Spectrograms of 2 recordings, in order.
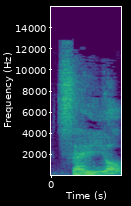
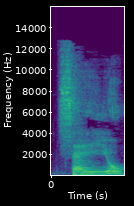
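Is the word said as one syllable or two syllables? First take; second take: two syllables; two syllables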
